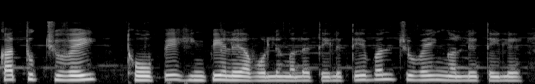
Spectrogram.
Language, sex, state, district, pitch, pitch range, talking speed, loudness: Wancho, female, Arunachal Pradesh, Longding, 200 Hz, 185-215 Hz, 180 wpm, -17 LUFS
